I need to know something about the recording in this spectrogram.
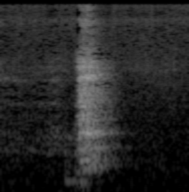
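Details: A single short, hissing burst of air with a quick build and fade from a person sneezing in the bathtub; one sneeze.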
